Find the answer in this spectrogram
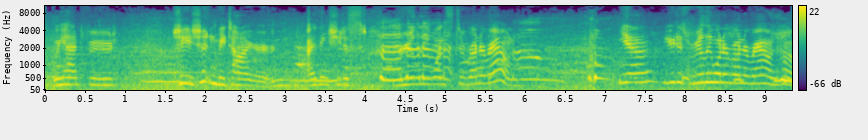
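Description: The speech moves at a fairly slow pace with long, frequent pauses. Crowd noise sounds in the background. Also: woman. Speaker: parent vlogger. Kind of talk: casual vlog chat. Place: street. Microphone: phone near.

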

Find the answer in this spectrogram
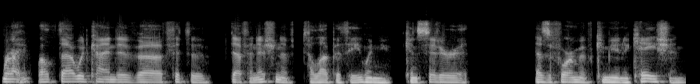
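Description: The sound is dry and close with no echo, carrying a plain, everyday voice at a fairly quick pace with fairly even intonation. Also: man, fairly low pitch for a man. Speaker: podcast co-host. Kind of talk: interview.

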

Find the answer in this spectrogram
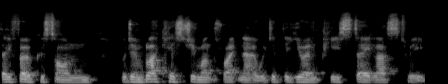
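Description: A man speaks with an English accent against a quiet background. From England. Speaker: international school director. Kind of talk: panel discussion. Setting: video call. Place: office.

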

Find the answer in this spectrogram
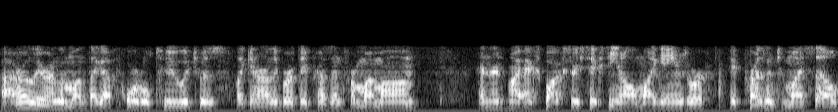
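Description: A man at a fairly quick pace, with very even loudness and monotone, flat intonation. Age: 20s. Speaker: gaming YouTuber. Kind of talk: casual video haul showcase. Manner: casual with frequent fillers. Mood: relaxed, mildly pleased. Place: home room. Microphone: webcam.

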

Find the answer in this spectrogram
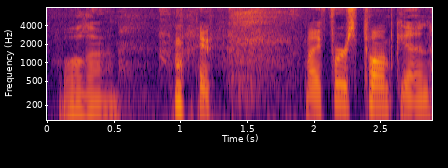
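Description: A man talking at a fairly slow pace, dry sound without echo, noticeable background noise. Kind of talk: casual vlog chat. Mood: pleased, amused. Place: open country. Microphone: phone near.

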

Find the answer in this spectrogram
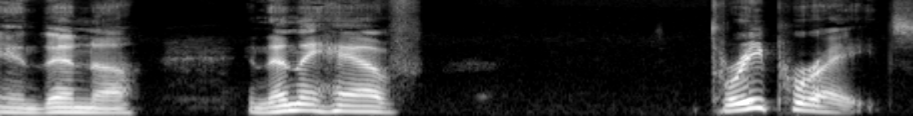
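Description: Against a quiet background, a man talks at a very slow pace with ordinary pitch variation in a dry sound with no echo. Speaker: livestream host. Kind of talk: casual conversation. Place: home room. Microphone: webcam.

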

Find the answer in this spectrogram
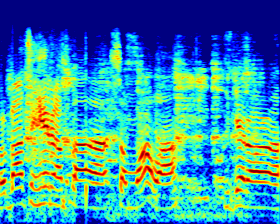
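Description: A man talks at a fairly slow pace while clear music plays in the background. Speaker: vlogger passenger. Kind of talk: casual vlog chat. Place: car. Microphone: phone near.

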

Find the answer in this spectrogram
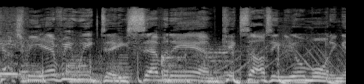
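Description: Over loud background music, a man talks at a fairly quick pace, the sound dry with no echo. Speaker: radio presenter. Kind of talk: radio breakfast show presenting, casual chatty banter. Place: studio. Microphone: studio mic.

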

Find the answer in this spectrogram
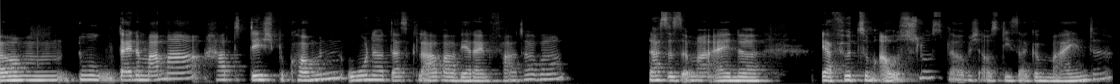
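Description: Here the speaker is a woman. She moves at a very slow pace, and her pitch varies in an ordinary way. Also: medium pitch for a woman. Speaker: podcast host and coach. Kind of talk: interview.

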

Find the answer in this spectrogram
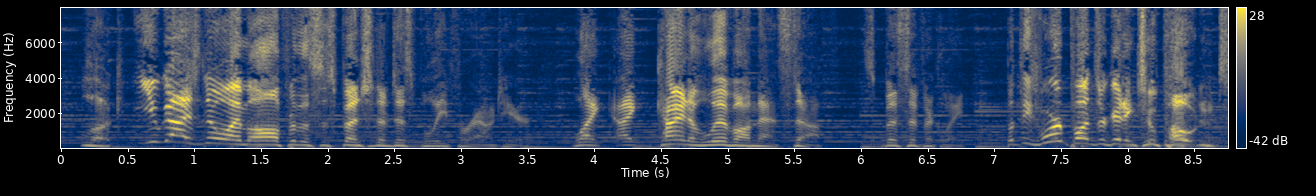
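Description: A man puts on a cartoonish character voice, high-pitched and fairly quick. Clear music plays in the background.

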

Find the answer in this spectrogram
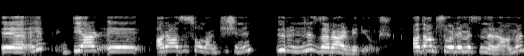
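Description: Pitch swings very widely at a moderate pace. The background is quiet. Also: woman, high pitch for a woman. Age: 30s. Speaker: caller sharing healing story. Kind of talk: testimony; personal testimony on a call. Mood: emotional, earnest. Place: home room. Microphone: video call.

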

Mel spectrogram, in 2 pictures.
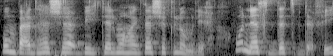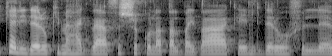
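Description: A woman's medium-pitched voice at a very fast pace, with ordinary pitch variation. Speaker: cooking youtuber. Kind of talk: cooking tutorial.

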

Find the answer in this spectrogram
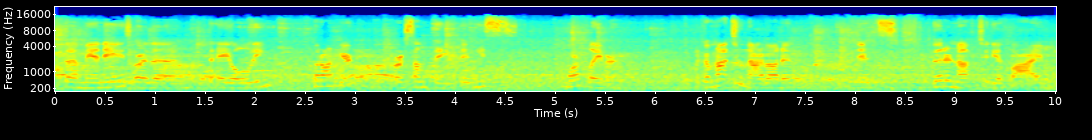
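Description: Long, frequent pauses break up speech with ordinary pitch variation. Loud background noise runs underneath. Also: woman, moderate pace. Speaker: vlogger. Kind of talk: casual food review vlog chat. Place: market.

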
